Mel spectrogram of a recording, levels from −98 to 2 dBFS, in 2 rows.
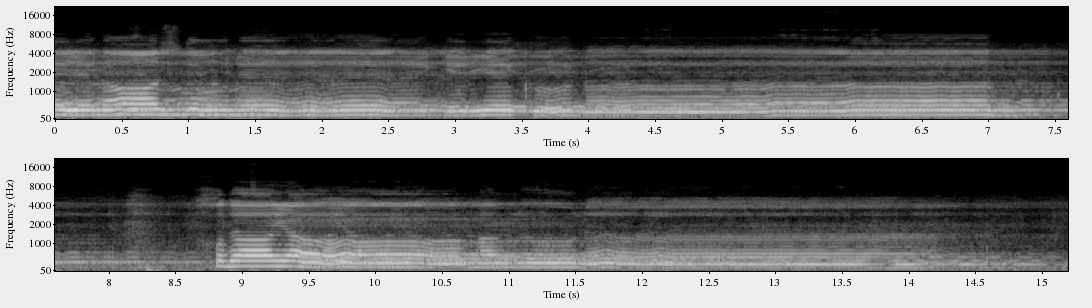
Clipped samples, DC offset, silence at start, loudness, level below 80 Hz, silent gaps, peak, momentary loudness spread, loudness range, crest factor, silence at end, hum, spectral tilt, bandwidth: under 0.1%; under 0.1%; 0 s; -25 LUFS; -54 dBFS; none; -10 dBFS; 16 LU; 5 LU; 16 dB; 0 s; none; -8.5 dB/octave; 7.2 kHz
